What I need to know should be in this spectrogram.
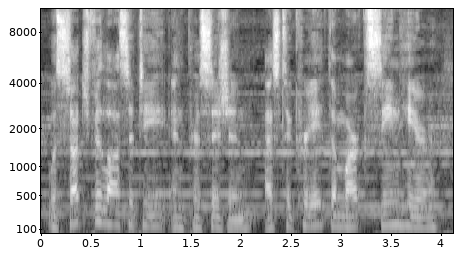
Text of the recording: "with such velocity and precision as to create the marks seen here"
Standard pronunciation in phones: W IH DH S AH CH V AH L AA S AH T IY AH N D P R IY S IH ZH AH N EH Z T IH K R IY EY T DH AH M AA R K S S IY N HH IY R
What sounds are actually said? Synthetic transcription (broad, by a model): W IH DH S AH CH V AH L AA S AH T IY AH N P R IY S IH ZH AH N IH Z T IH K R IY EY T DH AH M AA R K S S IY N HH IY R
